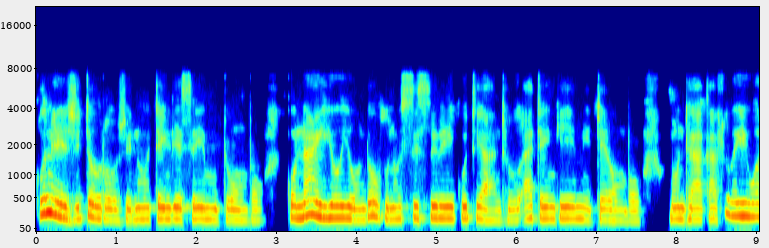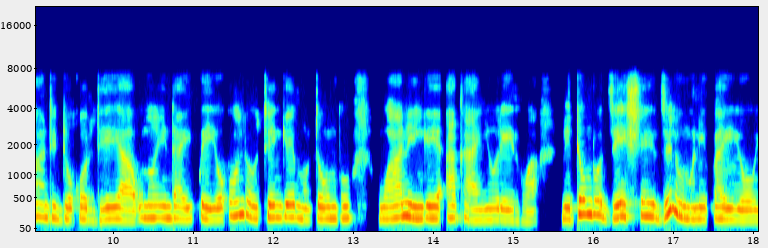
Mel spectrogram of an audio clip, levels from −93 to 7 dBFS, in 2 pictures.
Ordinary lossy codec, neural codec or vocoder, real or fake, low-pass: Opus, 32 kbps; codec, 16 kHz, 4 kbps, X-Codec, WavLM features, trained on Multilingual LibriSpeech; fake; 7.2 kHz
